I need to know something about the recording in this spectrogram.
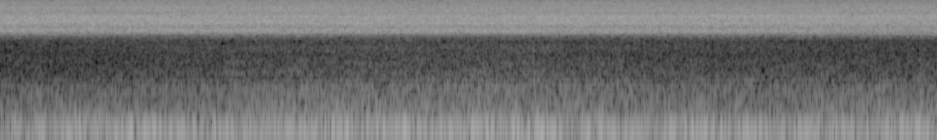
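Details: Cicadas calling loudly on a Wednesday at the maze garden of Hanbat Library: one unbroken, shrill, high hissing drone holds steady from start to finish, with a faint low rumble beneath.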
